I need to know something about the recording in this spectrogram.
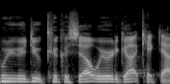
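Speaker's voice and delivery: mock defiance. Kicked-out kids taunting the owner, loud mock defiance. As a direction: imitate cocky kids daring the boss. Retold kids' defiant retort.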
